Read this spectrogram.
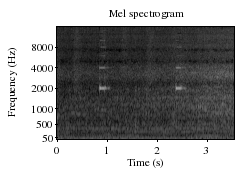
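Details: Philco PME31 microwave after repair, having previously made a strange noise and not heated, fault found at the magnetron connector: steady, even hum with two short beeps, no buzzing or arcing; now runs normally and heats.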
